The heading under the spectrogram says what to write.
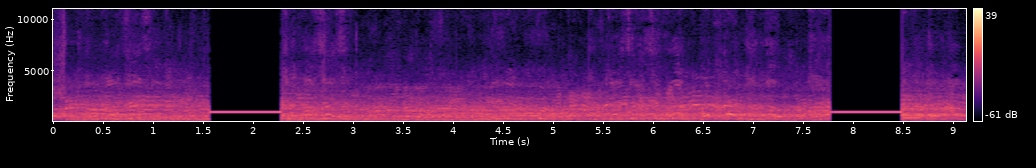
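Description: A chaotic uproar fills the Turkish parliament chamber during budget debates. Many members shout and argue over one another without pause and scuffle after Özgür Özel's words to Interior Minister Süleyman Soylu. A steady bleep tone breaks in twice to censor the commotion.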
